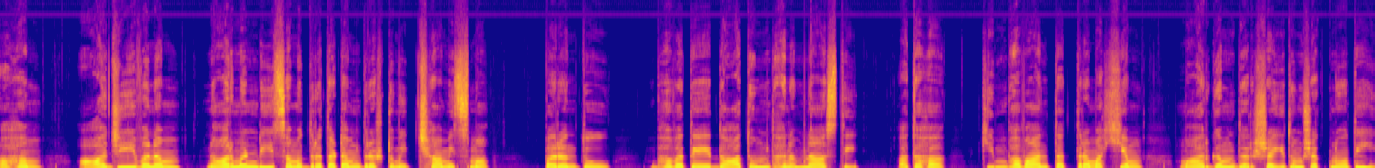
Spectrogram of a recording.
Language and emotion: Sanskrit, sad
